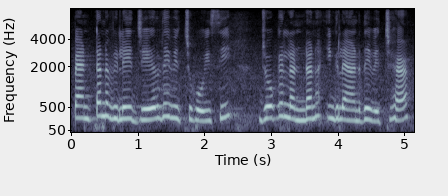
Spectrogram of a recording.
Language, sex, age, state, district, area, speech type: Punjabi, female, 30-45, Punjab, Barnala, rural, spontaneous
